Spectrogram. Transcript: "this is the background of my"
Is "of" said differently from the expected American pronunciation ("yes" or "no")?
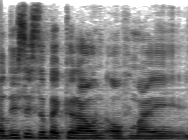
yes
